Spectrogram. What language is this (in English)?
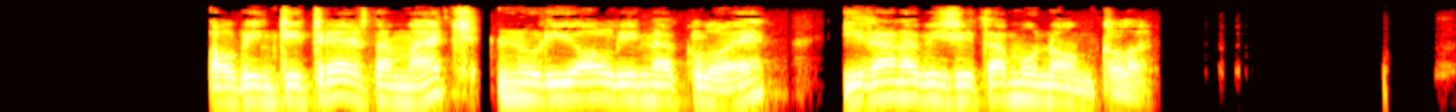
Catalan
